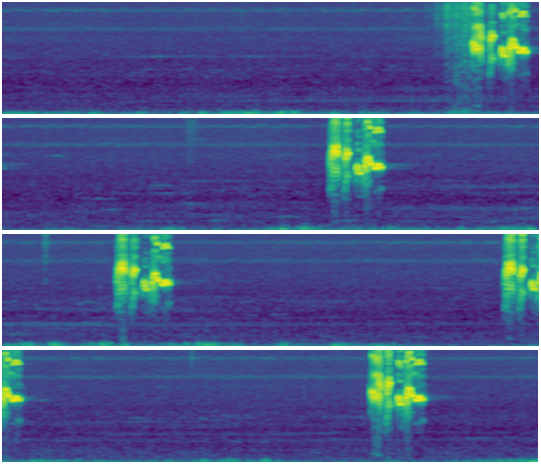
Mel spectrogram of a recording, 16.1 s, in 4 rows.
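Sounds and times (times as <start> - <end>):
sooty-headed bulbul song: 3.0 - 15.8.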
